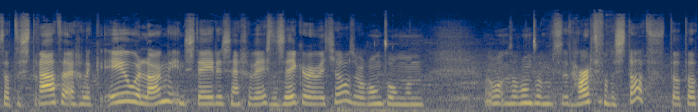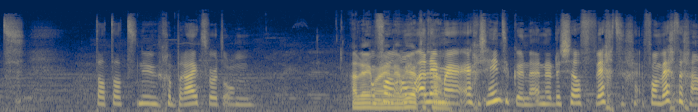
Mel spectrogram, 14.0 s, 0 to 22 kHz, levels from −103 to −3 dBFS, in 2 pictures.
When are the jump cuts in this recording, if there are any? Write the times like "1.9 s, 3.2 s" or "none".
2.7 s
